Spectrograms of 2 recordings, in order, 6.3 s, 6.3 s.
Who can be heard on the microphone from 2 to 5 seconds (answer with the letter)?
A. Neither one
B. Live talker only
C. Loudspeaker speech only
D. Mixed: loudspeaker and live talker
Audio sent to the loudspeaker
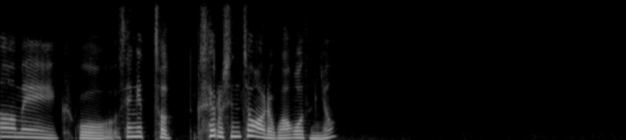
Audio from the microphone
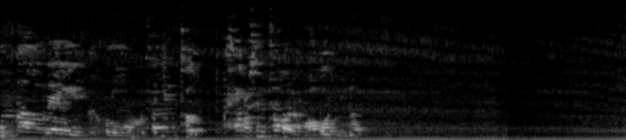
C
